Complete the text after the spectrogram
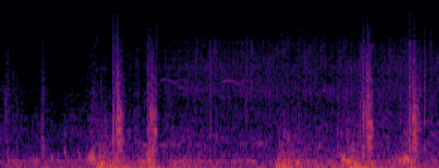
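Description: Flames burst up with a loud whoosh.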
